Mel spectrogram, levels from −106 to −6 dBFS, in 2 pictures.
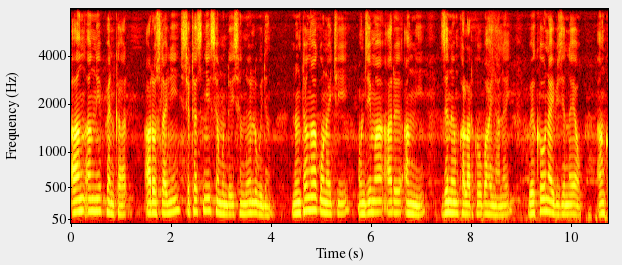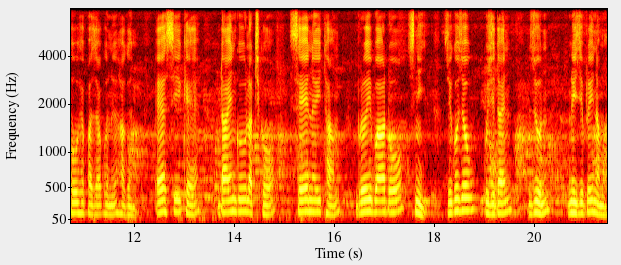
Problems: constant background noise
